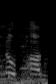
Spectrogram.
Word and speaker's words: Nopon: On Nopon brew day, Prone first set sticky feet on Mira. Also, yeah, they do pronounce it Nopon in Xenoblade X.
